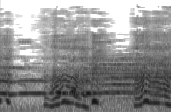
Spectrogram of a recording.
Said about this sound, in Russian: Кто-то плачет, то ли стонет под полом.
